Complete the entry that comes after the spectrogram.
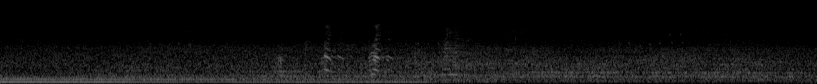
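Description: Two short, honk-like bird calls about half a second apart, a little over three seconds in, with a fainter call soon after. Under them a low steady hum stops about four seconds in.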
